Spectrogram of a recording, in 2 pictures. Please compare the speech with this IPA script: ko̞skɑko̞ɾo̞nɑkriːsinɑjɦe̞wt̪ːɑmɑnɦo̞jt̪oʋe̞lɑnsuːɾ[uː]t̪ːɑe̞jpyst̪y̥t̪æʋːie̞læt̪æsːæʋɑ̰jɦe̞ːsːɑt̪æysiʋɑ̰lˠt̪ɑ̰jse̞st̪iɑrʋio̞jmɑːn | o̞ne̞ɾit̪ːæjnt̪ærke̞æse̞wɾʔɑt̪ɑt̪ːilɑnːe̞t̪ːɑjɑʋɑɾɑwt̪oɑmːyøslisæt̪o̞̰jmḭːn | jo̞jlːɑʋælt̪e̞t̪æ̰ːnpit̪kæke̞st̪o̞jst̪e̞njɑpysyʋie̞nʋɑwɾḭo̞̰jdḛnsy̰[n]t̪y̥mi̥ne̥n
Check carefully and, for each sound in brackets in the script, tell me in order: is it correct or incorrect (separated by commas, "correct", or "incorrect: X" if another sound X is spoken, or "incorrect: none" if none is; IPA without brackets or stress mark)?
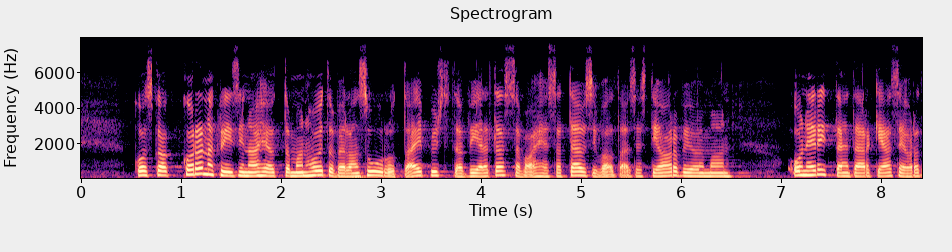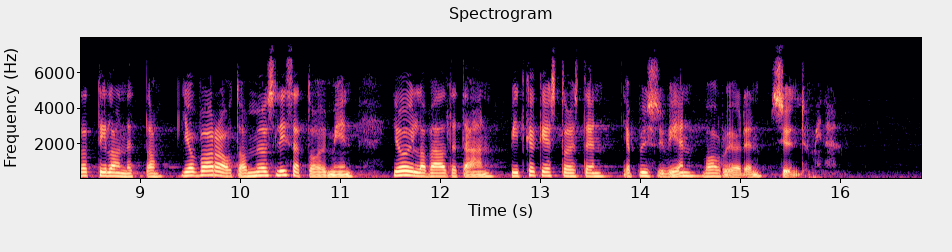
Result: correct, correct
